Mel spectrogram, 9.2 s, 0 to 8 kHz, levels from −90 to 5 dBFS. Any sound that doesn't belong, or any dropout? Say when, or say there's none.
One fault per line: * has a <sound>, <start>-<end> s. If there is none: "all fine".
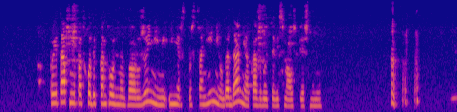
* has a laugh, 7.8-8.4 s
